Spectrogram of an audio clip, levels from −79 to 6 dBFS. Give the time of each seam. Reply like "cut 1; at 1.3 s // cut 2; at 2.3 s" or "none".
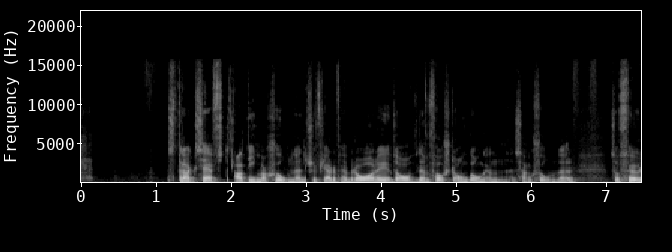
cut 1; at 2.0 s // cut 2; at 3.0 s // cut 3; at 4.2 s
